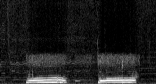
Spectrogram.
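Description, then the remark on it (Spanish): A young child's voice imitates a horse's neigh with two sustained, fairly steady vocal calls, each under a second long with a short pause between them, close and clear with no talking. “Ahora hazle como un caballo.”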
